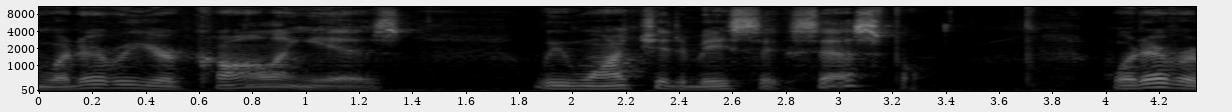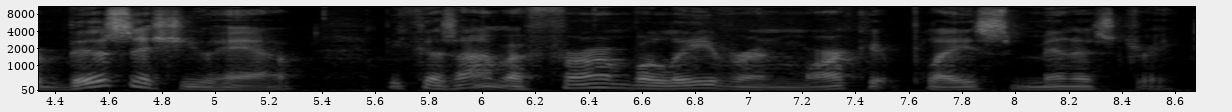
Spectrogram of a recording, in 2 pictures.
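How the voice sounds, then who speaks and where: Speaking straight to the listener, a man who coaches in ministry and business delivers a casual how-to talk, repeating himself as he goes. He has a creaky, medium-pitched voice.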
